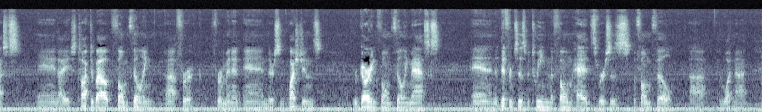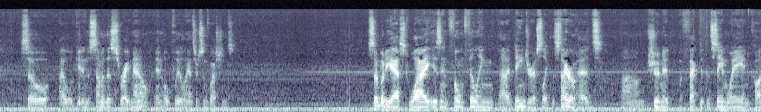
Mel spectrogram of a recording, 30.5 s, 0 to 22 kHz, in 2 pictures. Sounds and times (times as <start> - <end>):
Speech: 0.0 - 6.5, 7.1 - 8.8, 9.4 - 15.0, 15.7 - 20.0, 22.6 - 30.4.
